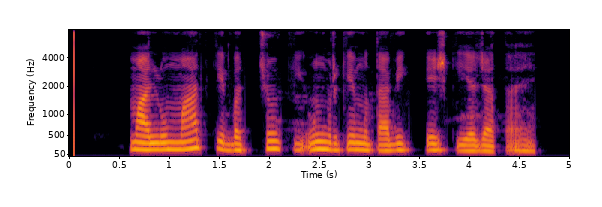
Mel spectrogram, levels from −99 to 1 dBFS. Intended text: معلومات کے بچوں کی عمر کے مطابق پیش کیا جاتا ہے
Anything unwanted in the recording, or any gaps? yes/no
no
